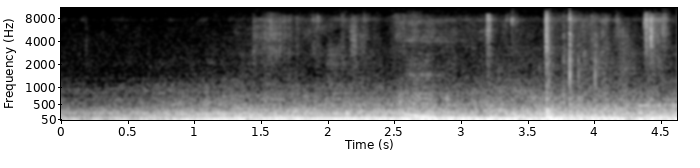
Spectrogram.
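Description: Vehicle engine and road rumble heard from inside the cab, a steady low drone that gets louder about a second in as the vehicle pulls out and gathers speed. A few sharp clicks or rattles come near the end.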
